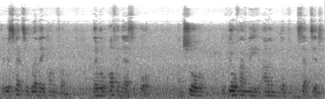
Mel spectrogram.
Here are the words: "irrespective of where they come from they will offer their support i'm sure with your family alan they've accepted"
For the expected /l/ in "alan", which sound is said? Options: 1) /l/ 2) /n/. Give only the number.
2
